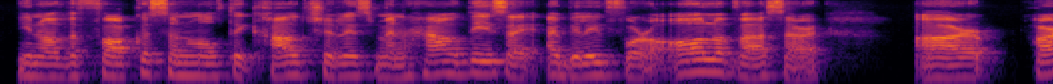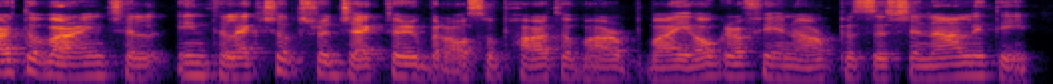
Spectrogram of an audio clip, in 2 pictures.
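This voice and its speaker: A woman's voice: low voice, a bit bright. A woman from Greece with a Greek accent, giving a conference talk from her office over a video call on her laptop, thoughtful and searching for words with fillers. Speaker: academic panelist.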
